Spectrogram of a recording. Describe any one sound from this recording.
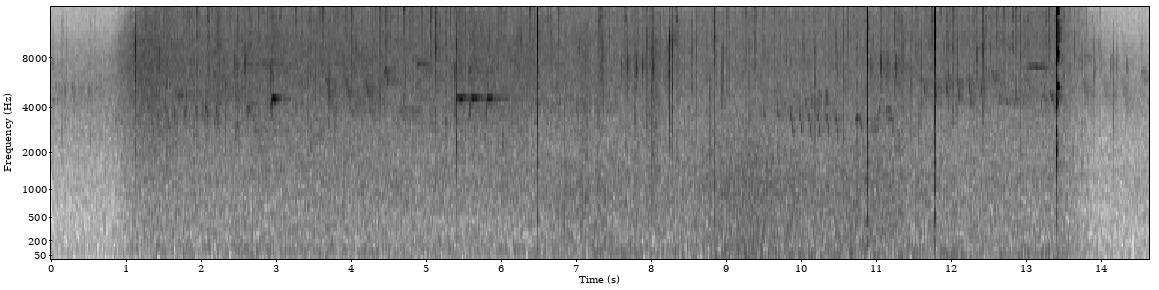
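A campfire crackles and hisses outdoors.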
